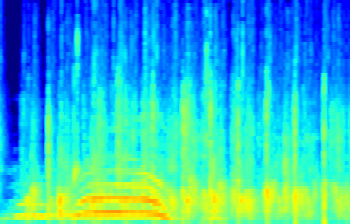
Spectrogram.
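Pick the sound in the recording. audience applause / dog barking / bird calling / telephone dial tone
audience applause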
